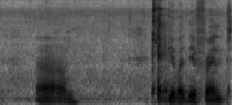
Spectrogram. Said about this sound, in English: It's not like flapping. You know, it's just slow frying.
